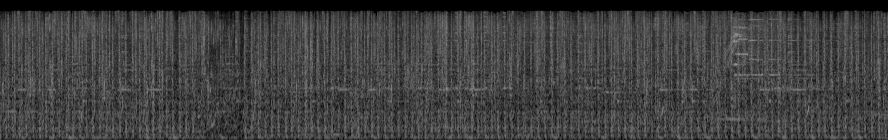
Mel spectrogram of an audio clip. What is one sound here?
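Paint sprays and splatters in quick bursts.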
